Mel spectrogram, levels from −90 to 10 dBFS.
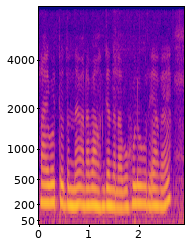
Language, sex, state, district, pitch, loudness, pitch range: Chakma, female, Tripura, Unakoti, 195 Hz, -12 LUFS, 190-210 Hz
